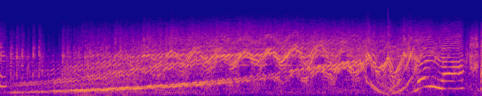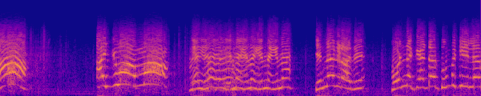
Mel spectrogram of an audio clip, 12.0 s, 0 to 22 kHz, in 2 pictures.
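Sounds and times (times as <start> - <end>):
rising siren-like tone with warble: 0.0 - 5.4.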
